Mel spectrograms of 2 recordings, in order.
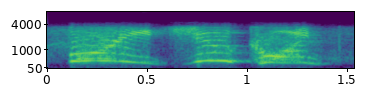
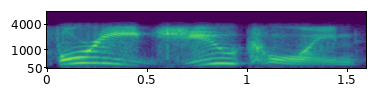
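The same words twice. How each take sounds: First: Outraged. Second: Said in the usual way. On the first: Acted. Same name, shouted in outrage.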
